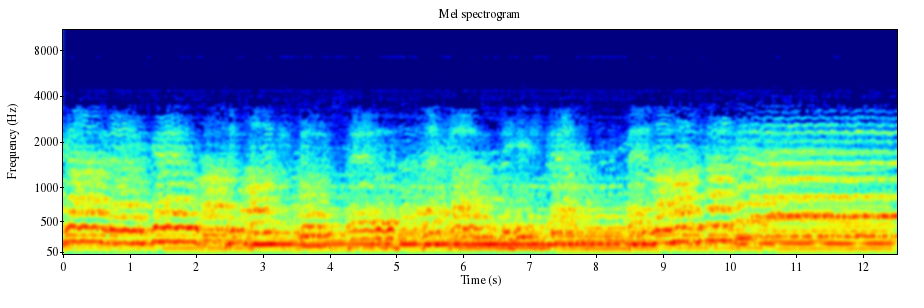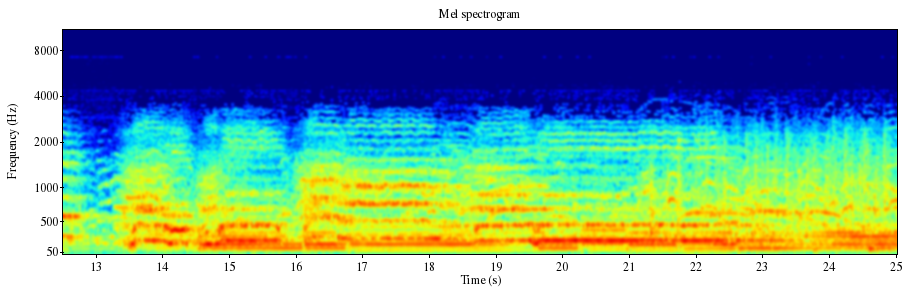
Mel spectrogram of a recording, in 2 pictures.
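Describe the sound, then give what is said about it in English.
A standing pub crowd sings the Irish Republic national anthem together at the end of the night, many voices holding long, slow notes in a steady, full chorus, with one brief break partway through before the singing swells again. “And this is the national anthem they're singing now.”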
